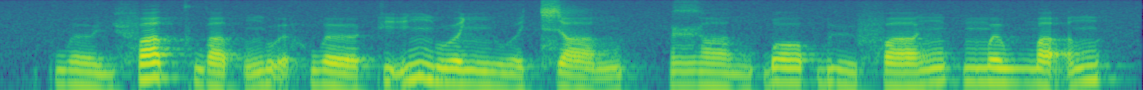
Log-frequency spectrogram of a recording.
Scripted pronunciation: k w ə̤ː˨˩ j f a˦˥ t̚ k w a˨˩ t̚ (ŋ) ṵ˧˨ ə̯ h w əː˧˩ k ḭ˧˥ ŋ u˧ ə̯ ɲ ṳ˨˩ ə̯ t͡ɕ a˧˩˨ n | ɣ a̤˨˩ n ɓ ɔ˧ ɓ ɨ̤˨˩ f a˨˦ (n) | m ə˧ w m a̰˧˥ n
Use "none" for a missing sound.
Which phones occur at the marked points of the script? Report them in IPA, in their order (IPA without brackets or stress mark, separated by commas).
ŋ, ŋ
